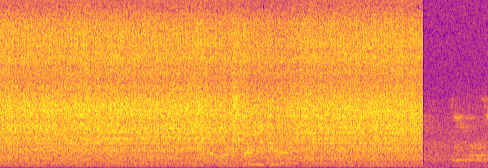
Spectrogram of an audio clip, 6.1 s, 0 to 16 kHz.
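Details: 2010 Mazda CX-7 started after motor mount replacement to check the mount isn't wiggling: steady, even engine running under a heavy hiss, with no knocks or clunks, then a sudden drop in level; normal idle.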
